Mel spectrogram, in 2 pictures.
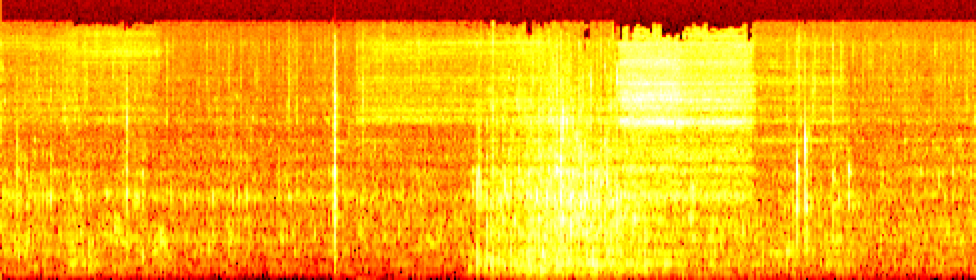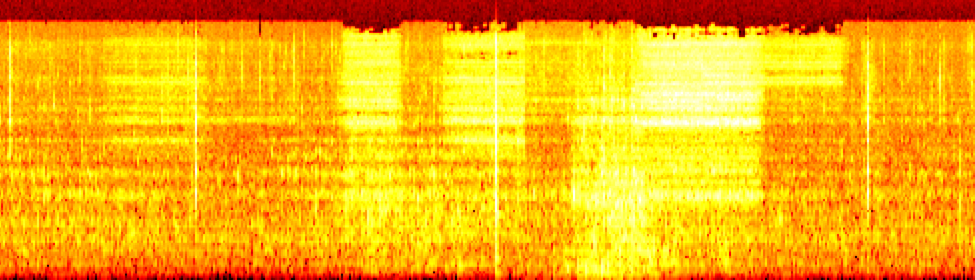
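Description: Scuba diver's regulator breathing heard underwater: two long bubbling exhalations about ten seconds apart, with a fainter hiss of an inhalation between them. Scattered single sharp clicks.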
